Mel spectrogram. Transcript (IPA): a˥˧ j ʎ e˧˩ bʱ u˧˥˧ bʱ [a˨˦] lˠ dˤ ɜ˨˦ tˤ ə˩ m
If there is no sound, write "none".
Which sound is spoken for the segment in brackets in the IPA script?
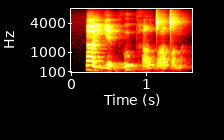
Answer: a˨˦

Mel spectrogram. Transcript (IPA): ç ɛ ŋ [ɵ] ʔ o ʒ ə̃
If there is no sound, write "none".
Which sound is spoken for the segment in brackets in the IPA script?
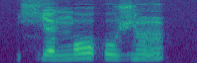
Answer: ɔ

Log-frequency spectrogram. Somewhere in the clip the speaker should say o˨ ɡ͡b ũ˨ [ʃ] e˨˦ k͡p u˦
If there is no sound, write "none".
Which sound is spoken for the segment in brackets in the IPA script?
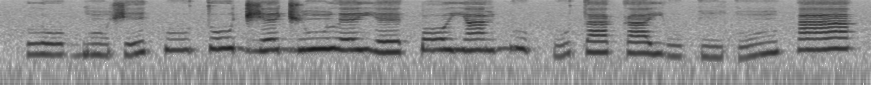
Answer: ʃ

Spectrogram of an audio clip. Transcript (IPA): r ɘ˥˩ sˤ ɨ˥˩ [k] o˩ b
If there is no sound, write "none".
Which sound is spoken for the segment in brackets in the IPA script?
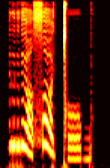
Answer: ǀ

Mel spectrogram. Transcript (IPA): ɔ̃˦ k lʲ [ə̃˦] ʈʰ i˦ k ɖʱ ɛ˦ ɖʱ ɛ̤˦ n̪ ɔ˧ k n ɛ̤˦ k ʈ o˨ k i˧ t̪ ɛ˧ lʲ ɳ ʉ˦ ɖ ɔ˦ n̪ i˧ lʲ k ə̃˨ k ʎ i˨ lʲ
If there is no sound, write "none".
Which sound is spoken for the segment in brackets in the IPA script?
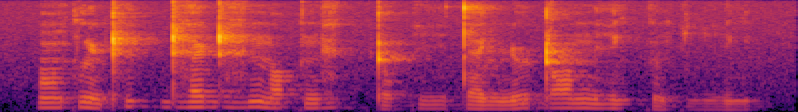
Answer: ə̃˧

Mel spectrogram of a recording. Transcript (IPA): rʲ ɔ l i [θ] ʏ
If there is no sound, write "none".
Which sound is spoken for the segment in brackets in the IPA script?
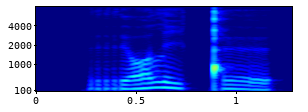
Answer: ǃ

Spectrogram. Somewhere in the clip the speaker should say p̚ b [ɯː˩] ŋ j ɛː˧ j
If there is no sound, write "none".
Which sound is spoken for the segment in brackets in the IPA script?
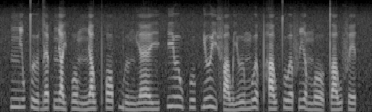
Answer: ɯː˩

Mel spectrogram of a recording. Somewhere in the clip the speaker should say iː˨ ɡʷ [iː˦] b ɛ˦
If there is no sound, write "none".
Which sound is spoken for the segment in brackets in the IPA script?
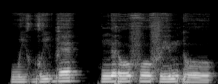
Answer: iː˨˦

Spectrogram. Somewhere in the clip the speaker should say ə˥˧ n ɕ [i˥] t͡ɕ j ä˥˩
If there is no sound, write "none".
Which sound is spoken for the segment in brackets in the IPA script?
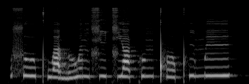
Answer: i˥˧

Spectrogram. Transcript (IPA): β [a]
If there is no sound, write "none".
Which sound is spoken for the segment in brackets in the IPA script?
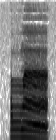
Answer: ã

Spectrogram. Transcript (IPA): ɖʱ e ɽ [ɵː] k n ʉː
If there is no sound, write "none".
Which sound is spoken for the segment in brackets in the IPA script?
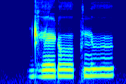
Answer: ɵː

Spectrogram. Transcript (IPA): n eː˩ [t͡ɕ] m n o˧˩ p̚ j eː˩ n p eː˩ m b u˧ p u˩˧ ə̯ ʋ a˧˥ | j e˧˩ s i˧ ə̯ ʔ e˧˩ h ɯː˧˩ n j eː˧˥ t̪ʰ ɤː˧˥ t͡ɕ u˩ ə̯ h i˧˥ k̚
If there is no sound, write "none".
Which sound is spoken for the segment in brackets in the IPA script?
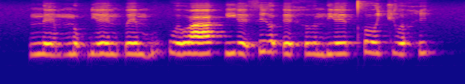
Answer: none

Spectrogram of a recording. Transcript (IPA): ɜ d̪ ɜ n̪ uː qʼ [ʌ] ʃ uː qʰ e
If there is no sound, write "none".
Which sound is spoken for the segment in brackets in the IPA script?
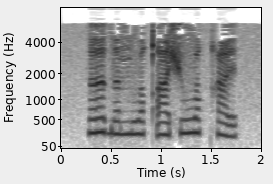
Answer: a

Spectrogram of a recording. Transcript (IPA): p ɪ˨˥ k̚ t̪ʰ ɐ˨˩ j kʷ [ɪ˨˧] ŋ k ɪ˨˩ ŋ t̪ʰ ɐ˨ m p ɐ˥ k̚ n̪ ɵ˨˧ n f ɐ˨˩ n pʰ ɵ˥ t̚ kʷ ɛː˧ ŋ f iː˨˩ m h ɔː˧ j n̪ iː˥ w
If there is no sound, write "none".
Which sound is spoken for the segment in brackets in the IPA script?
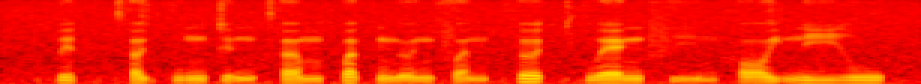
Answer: ɪ˨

